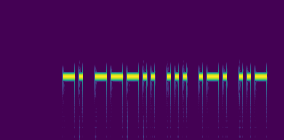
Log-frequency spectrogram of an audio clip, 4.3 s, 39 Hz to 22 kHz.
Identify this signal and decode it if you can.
Morse code, heard as a keyed tone, about 20 wpm, 700 Hz. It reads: N8SRU
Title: USA Call Signs - 5 Characters - Repeated 2x - 20wpm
